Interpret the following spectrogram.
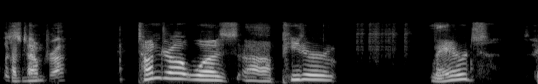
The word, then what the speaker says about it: Laird: Tundra was Peter Laird's. Is that how you pronounce his name?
